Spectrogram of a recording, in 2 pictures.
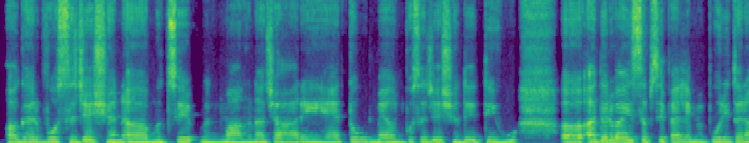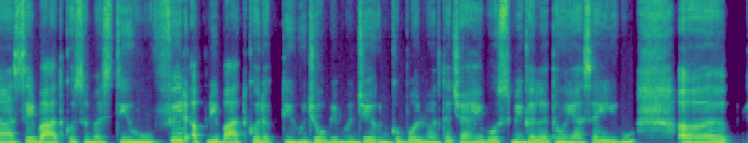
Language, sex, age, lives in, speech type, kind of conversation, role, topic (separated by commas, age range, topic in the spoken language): Hindi, female, 20-24, India, conversation, podcast, guest, Jab koi chup ho jata hai, aap use kaise samajhte hain?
